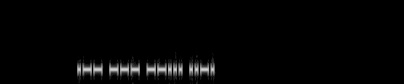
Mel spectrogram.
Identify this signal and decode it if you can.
Morse code, heard as a keyed tone, about 41 wpm, 700 Hz. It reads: WO7F
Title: USA Call Signs - 4 Characters - 45wpm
